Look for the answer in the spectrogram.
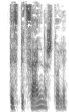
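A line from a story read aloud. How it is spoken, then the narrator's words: Hoarse, frowning. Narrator (Russian): Прохрипел, хмурясь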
